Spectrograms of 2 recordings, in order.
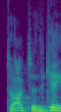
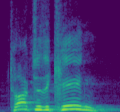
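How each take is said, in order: First: Said in the usual way. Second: Higher, louder, stress on to; urgent repeat. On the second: Shown as a demonstration. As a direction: push the plea harder.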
